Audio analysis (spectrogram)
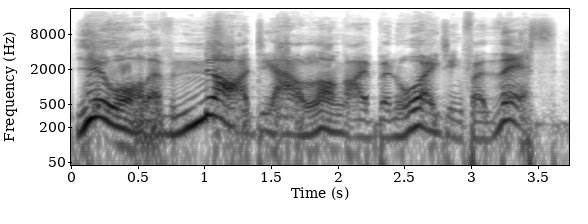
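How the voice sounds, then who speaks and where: A woman's voice: low-pitched, sing-song, measured pace, vocal fry, no echo, full character voice. A woman voicing a big bad male dingo in a children's story, greedy, lazy and mocking, with a gloating, theatrical delivery. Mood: gloating triumph. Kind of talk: children's story character acting.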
